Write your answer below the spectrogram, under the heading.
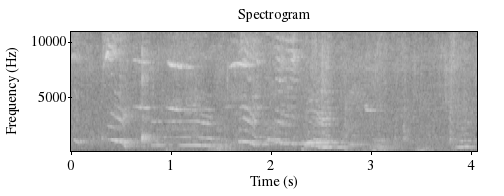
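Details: Basset Hound puppies at a kennel in Londrina, Brazil, whining together in thin, wavering high whimpers that slide up and down, several voices overlapping without pause.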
